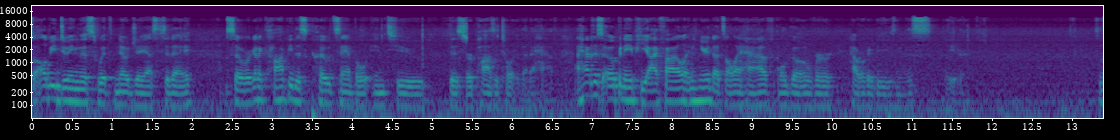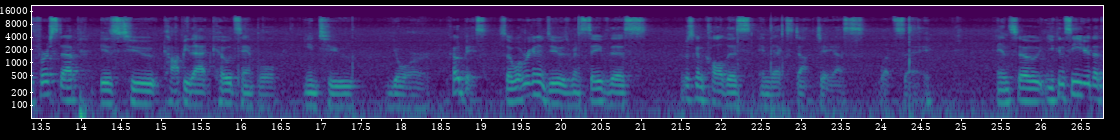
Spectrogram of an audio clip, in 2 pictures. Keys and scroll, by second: 3.7 super+Tab, 11.4 super+w, 15.3 super+Tab, 16.0 super+Tab, 17.4 super+n, 18.5 super+v, 20.2 super+s.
